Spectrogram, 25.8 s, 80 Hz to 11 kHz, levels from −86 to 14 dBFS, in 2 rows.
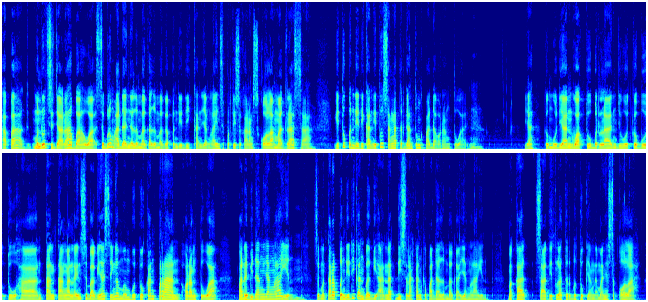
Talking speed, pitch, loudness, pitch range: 130 wpm, 125 Hz, -24 LUFS, 110-155 Hz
